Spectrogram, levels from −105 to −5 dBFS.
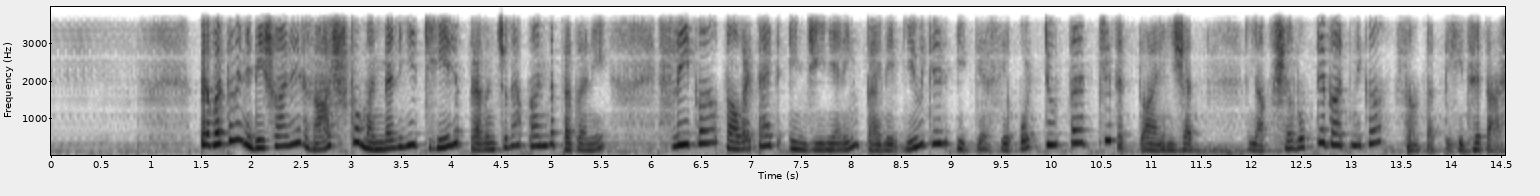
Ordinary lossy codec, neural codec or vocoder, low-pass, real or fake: none; codec, 24 kHz, 0.9 kbps, WavTokenizer, small release; 3.6 kHz; fake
